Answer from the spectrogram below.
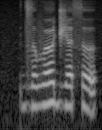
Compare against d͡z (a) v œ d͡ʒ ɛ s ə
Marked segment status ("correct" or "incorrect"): incorrect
